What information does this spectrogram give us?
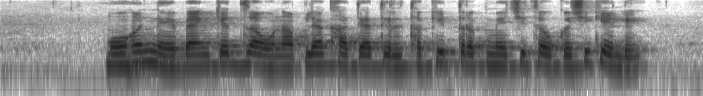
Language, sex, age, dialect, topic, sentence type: Marathi, male, 25-30, Standard Marathi, banking, statement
